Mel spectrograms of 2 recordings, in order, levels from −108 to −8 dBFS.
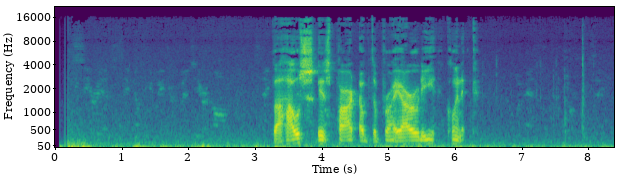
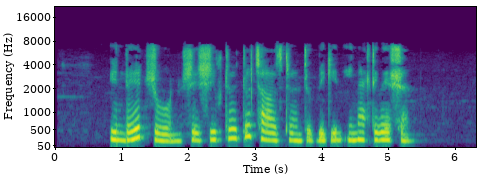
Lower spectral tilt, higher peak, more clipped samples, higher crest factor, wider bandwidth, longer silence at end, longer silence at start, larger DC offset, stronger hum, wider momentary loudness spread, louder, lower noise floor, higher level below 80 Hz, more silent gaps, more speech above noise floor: second, -2.5 dB/octave vs -5 dB/octave; about the same, -2 dBFS vs -2 dBFS; neither; about the same, 20 dB vs 18 dB; first, 16.5 kHz vs 7.6 kHz; second, 0 s vs 0.95 s; second, 0.05 s vs 0.85 s; neither; neither; first, 21 LU vs 7 LU; about the same, -17 LUFS vs -19 LUFS; second, -40 dBFS vs -73 dBFS; first, -40 dBFS vs -60 dBFS; neither; second, 23 dB vs 55 dB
